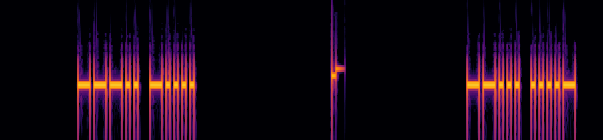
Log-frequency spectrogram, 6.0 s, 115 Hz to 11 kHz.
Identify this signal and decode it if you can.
Morse code, heard as a keyed tone, about 30 wpm, 700 Hz. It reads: 86 74
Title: Common Cut Numbers - 2-Digit 30wpm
